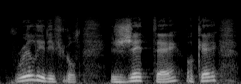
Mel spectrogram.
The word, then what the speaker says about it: étais: J'étais, okay? Remember, here we've got accent aigu, so it goes like et, all right?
